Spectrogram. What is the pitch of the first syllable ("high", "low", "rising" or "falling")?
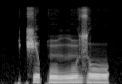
high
